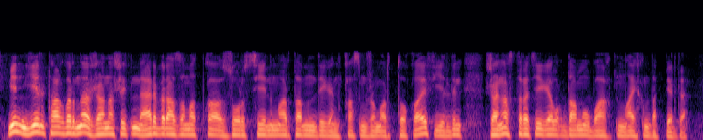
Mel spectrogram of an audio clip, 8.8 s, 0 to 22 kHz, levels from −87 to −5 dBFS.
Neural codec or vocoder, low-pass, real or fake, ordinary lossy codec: none; 5.4 kHz; real; MP3, 48 kbps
